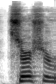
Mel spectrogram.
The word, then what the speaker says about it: Saoirse: I'm pronouncing her name wrong. No, it's actually right. Saoirse.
